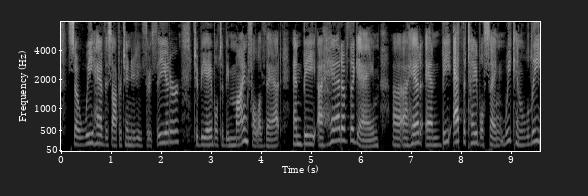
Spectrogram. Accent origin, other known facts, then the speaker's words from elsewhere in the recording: the South, United States; just like we shared about how being Chinese and being in growing up in the South is honoring different perspectives at the same time.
